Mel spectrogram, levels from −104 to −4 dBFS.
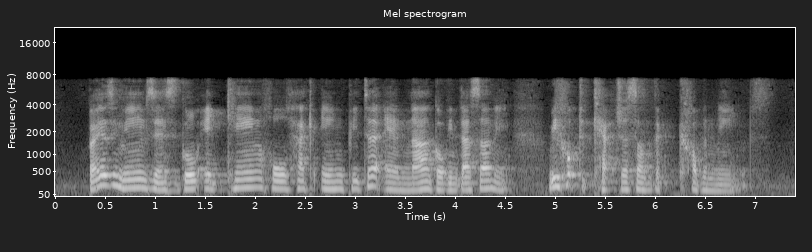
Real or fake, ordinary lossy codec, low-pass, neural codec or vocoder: fake; none; 7.2 kHz; codec, 16 kHz, 1.1 kbps, Voila-Tokenizer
